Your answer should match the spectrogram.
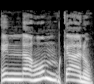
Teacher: ميم ساكنة بعد الكاف، والكاف من حروف الإظهار الشفوي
